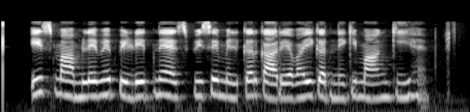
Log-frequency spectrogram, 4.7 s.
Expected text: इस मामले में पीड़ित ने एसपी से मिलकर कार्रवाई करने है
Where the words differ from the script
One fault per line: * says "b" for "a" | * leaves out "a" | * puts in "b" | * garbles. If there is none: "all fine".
* puts in "की मांग की"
